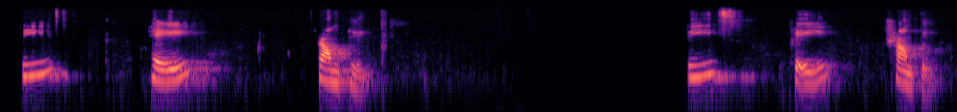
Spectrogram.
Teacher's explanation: pronounce the pa in such a way that you feel that gush of air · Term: plosive pa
